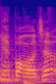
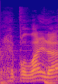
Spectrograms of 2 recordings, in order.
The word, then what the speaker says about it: Hippolyta: The goddesses appointed Hippolyta, or Hippolyta, however you want to pronounce it, to be queen, and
